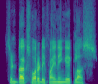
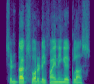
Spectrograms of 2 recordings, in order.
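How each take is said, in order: Both takes have the same delivery.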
